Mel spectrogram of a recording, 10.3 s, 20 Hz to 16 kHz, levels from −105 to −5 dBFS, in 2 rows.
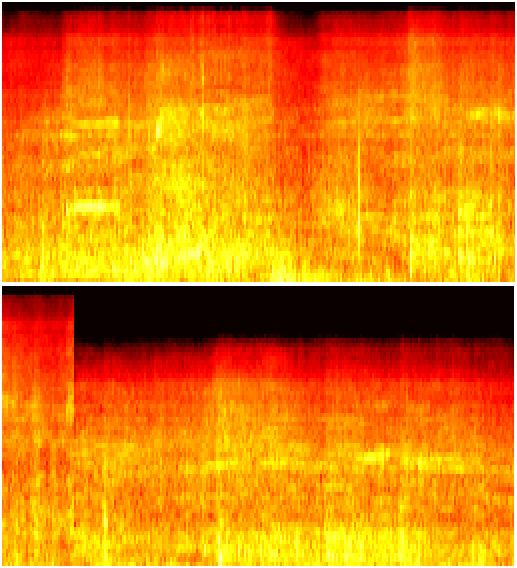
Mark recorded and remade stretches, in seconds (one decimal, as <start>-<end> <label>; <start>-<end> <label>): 0.0-1.9 remade; 1.9-2.4 recorded; 2.4-10.3 remade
